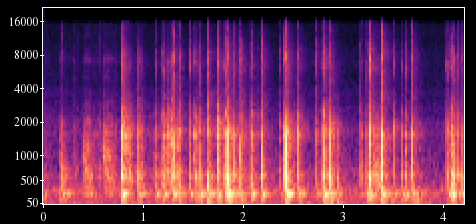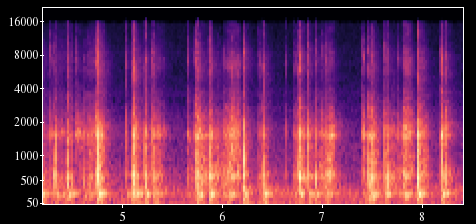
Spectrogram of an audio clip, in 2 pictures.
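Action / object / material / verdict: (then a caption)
scrape / rigid plastic wrist rest / plastic / none. Short nails on both hands scratch and tap across a long, flat, white rigid plastic keyboard wrist rest. Bursts of dry, rasping scratches and quick ticking taps come in uneven waves, with a faint steady low tone underneath and almost no ring after each stroke.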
